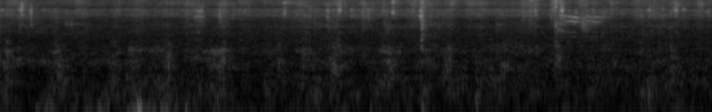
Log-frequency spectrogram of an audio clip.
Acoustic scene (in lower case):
park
